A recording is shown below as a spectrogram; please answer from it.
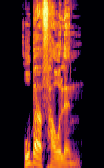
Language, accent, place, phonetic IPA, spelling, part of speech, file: German, Germany, Berlin, [ˈoːbɐfaʊ̯lən], oberfaulen, adjective, De-oberfaulen.ogg
- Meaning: inflection of oberfaul: 1. strong genitive masculine/neuter singular 2. weak/mixed genitive/dative all-gender singular 3. strong/weak/mixed accusative masculine singular 4. strong dative plural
